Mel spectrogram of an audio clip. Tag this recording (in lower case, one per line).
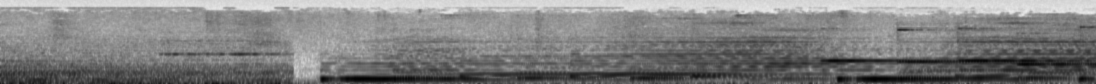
music
musical instrument
piano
